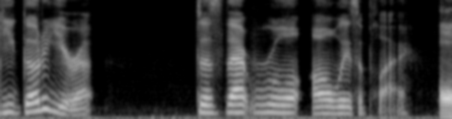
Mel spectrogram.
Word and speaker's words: Europe: The guide specifies the correct pronunciation is 2 syllables. Europe. Europe, not Europe, with Oh.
